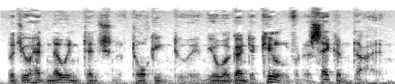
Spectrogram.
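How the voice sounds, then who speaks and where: A stern, relentless police inspector with a low male voice. He is blunt, commanding and sure of his accusations. It is audio drama, with clear noise on the recording. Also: animated, fast talker, darkish tone. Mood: relentless, accusing. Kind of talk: audio drama acting, interrogation and narration.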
